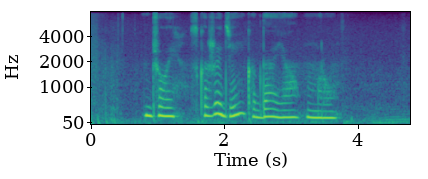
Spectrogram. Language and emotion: Russian, sad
